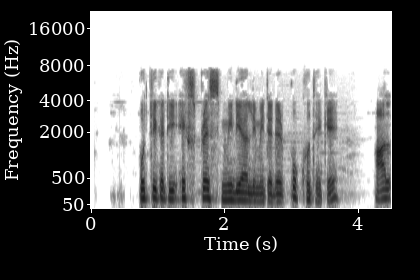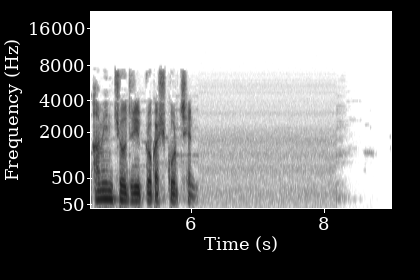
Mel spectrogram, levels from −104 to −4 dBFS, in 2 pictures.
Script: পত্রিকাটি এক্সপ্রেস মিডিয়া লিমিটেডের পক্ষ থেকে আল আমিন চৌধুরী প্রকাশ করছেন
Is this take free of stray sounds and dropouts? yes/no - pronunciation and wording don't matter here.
yes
